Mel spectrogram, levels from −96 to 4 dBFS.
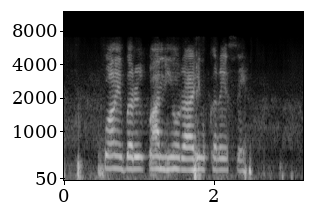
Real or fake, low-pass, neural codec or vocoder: fake; 7.2 kHz; codec, 16 kHz, 2 kbps, X-Codec, HuBERT features, trained on LibriSpeech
